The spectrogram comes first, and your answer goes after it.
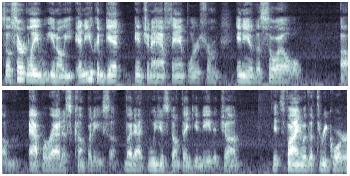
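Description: Fairly even intonation marks a normal speaking voice with an American accent. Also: man, medium pitch for a man, moderate pace. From US Southwest and California. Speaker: turfgrass science professor. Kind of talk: interview. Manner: casual with frequent fillers.

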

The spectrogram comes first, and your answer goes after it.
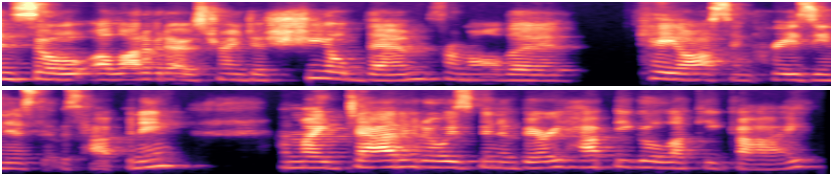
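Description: Fairly quick and flat in intonation, the speech comes in a Canadian accent with big swings in loudness. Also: woman, medium pitch for a woman. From northern Canada. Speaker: leadership coach and author. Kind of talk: interview.

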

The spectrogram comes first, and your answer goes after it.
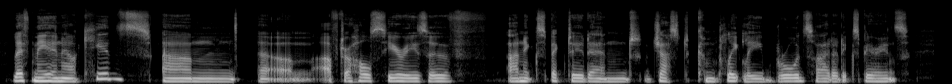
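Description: Dry and close with no echo in a very clean recording with a silent background, a dark, mellow voice in an Australian accent moves fairly slowly with lively intonation and very even loudness. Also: woman, very deep, low pitch for a woman. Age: 60s. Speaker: housing charity executive and board chair. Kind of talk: interview. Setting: studio.

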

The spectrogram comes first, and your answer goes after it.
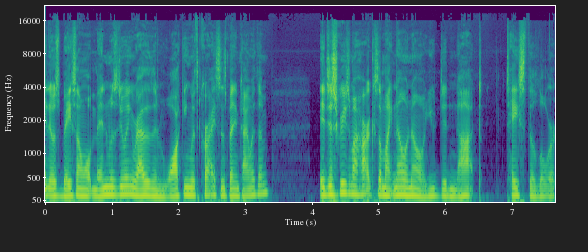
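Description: The recording is very clean with a silent background, and the man in it speaks at a fairly high pitch. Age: 30s. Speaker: pastor. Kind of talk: testimony. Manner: animated.

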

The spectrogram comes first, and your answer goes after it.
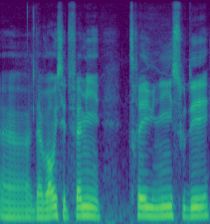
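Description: The intonation stays monotone and flat. A man delivers it at a very slow pace. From Normandy, France (Caen area). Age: 30s. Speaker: pastry chef. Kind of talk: interview. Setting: empty restaurant dining room.

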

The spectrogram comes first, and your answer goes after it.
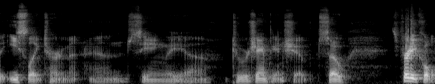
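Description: Using fairly even intonation, a man with a very deep, low pitch and a Southern US accent speaks at a moderate pace. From Atlanta, Georgia. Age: 30s. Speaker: podcast host and brewery owner. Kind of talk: casual solo podcast monologue. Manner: halting with many fillers.

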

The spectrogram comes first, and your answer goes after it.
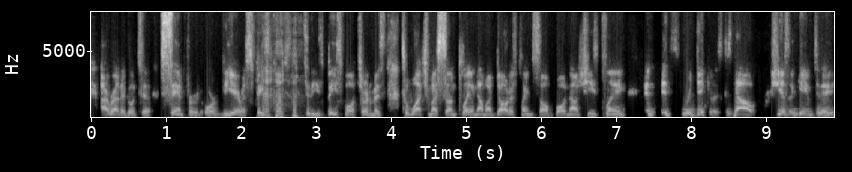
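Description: In an American accent, an unremarkable speaking voice moves at a fairly quick pace with ordinary pitch variation, in a dry, close sound with no echo. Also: man, fairly low pitch for a man. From South Florida. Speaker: TV sports reporter. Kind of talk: casual interview.

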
